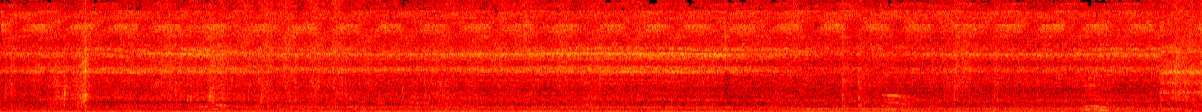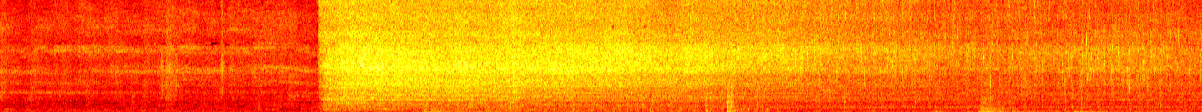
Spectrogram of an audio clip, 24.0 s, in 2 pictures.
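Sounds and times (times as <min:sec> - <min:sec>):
food sizzling in hot oil: 0:15.2 - 0:24.0
knocks: 0:21.3 - 0:24.0.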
